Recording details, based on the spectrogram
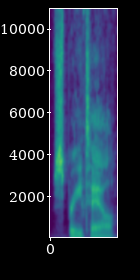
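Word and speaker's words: Spreetail: I I would say that the retailer actually rhymes with retail. Ah, Spree Tail.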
